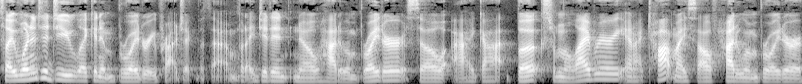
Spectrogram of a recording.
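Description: With an American accent, a woman talks at a fairly quick pace. Her pitch is very deep and low. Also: very clean recording, silent background. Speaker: art teacher and potter. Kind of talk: casual interview chat. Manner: loud talker, interrupts, jumps around.

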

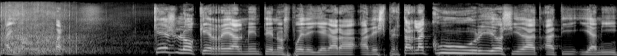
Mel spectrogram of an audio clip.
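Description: Recorded with a dry, close sound and no echo, a man with a high pitch speaks in an animated tone at a fairly slow pace. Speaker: podcast host. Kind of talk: casual monologue.

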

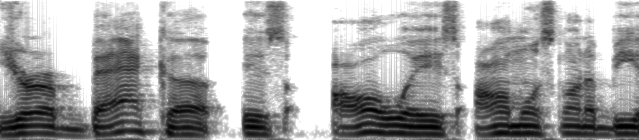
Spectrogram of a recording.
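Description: Speaking with a Southern US accent, a man uses a medium pitch and ordinary pitch variation against a quiet background. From North Carolina. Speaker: former deputy, now plumber. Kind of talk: casual interview chat.

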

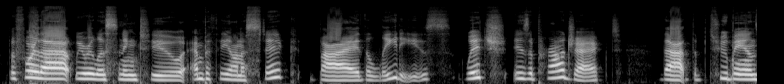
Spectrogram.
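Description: In an unremarkable speaking voice, someone talks at a fairly slow pace with ordinary pitch variation, recorded dry and close with no echo over a very clean, silent background. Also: woman. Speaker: radio DJ. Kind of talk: radio DJ patter introducing songs. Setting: radio studio. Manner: casual, chatty; relaxed, laid-back, with filler sounds and laughs.

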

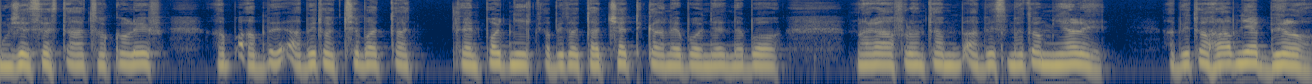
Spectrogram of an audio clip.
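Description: A man's high-pitched, dark, mellow voice, monotone and flat in intonation, at a moderate pace. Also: very clean recording, silent background. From Prague. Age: 70s. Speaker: press photographer. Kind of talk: radio interview. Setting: studio. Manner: halting.

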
